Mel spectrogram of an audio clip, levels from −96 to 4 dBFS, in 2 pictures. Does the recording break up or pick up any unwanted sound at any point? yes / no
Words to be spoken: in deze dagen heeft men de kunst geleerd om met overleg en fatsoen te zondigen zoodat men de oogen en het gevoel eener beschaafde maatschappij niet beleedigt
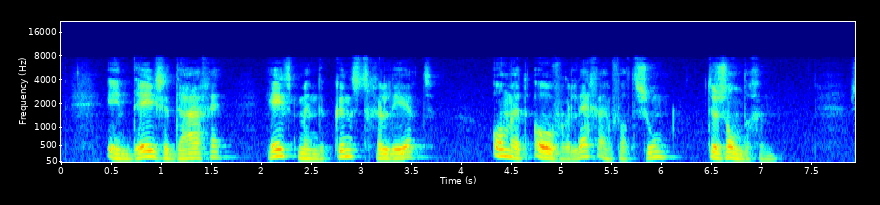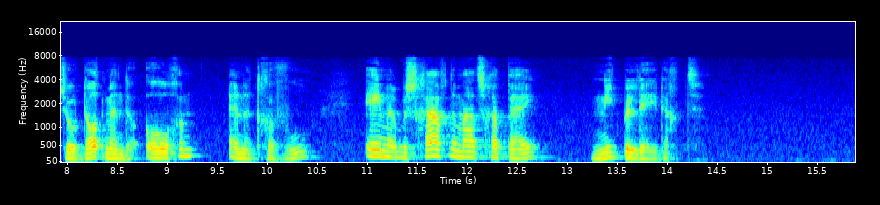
no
